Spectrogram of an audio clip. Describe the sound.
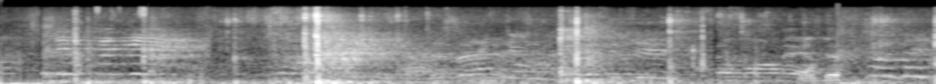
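A few basketball bounces on a court during wheelchair basketball, thudding irregularly under people talking and other squeaks and clatter from play.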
